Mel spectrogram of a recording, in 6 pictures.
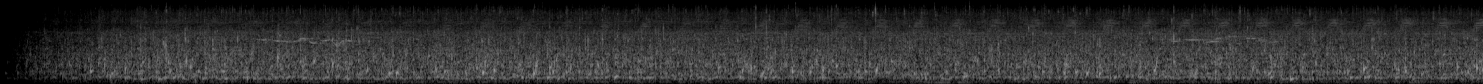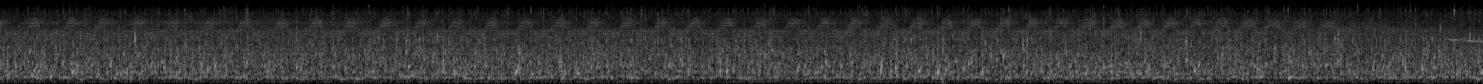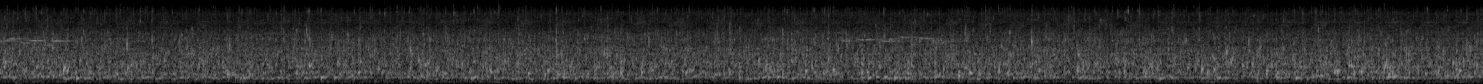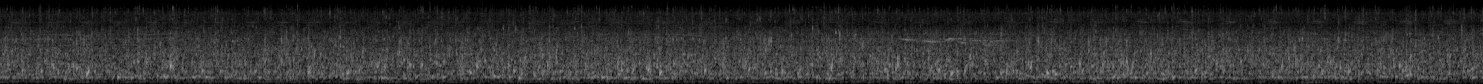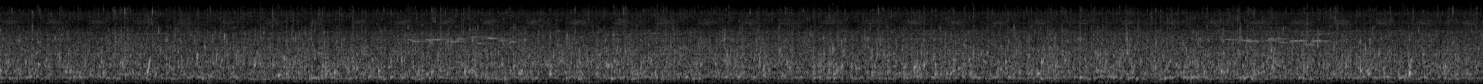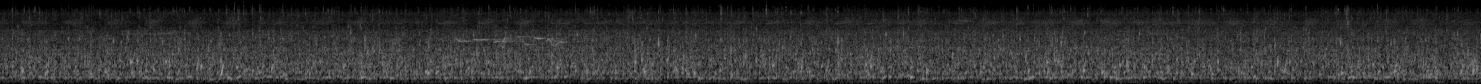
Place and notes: Hualong Ln., Yuchi Township - Upstream streams
Upstream, streams sound, Birds called
Zoom H2n MS+XY +Spatial audio
Nantou County, Puli Township, 華龍巷, 8 June 2016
